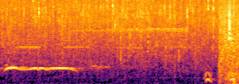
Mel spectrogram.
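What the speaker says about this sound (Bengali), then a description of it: "বৃষ্টির গতি হঠাৎই বেড়ে গেল।" Heavy rain pours in a cartoon night scene as a constant soft hiss, with a hooting, owl-like call early on and a louder rush of noise near the end.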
